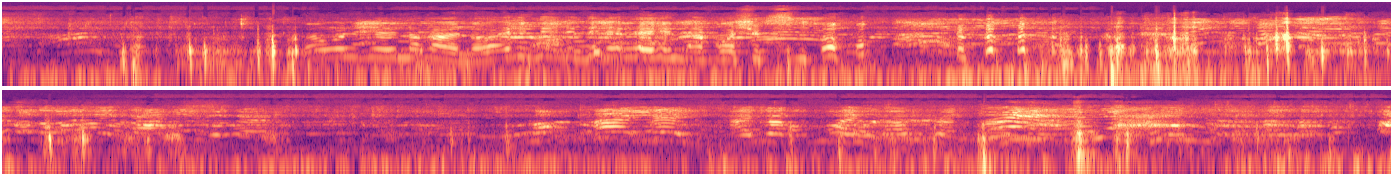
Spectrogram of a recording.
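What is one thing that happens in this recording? Water splashes and sloshes close by as people swim.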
